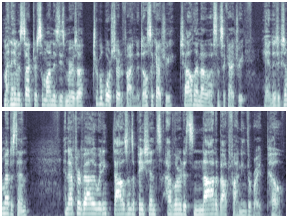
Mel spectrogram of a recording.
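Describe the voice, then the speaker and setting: A man's voice: a little high, fast. A man speaking as a psychiatrist and host, presenting a scripted educational explainer with emphatic, direct address to the listener.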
